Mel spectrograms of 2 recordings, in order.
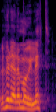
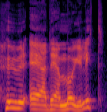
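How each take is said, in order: First: Higher, quicker "hur är det möjligt?" in exasperation; exasperated self-talk. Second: Slow, drawn-out "hur är det möjligt?", rising at the end; slow self-talk. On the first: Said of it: "säga till mig själv så här". (högre, uppgivet "hur är det möjligt?") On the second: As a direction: stretch "hur är det möjligt?" out slowly in disbelief. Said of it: "jag säger så här". (långsamt, uppgivet "hur är det möjligt?") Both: Retold or imitated.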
